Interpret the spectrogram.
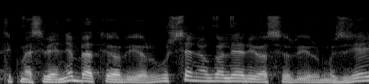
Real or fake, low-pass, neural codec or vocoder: real; 9.9 kHz; none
